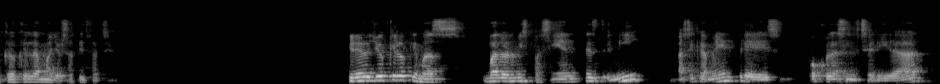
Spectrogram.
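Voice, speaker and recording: A middle-aged Colombian physician and research director with a Bogotá accent speaks in a promotional interview monologue at a clinic. His mid-range, darkish male voice sounds earnest and reflective, with many fillers and restarts. The room is echoey.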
